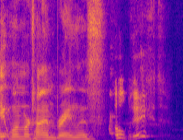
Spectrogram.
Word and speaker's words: Albrecht: Albrecht. Yeah, there you go. That's exactly it. I think over here they'll pronounce it like Ulbrecht.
